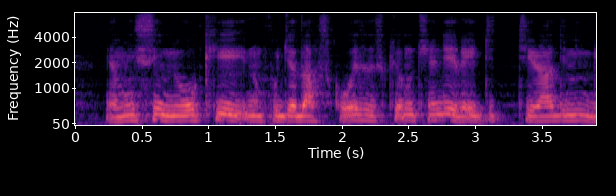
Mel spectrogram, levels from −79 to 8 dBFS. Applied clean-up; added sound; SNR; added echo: none; none; none; reverberation time 0.2 s.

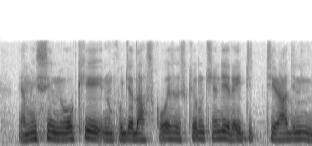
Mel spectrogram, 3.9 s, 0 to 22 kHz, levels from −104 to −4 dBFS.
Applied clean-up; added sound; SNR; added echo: none; none; none; none.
